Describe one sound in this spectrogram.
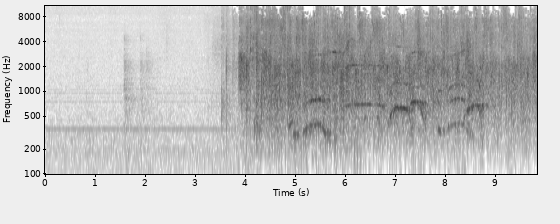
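A violin plays.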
